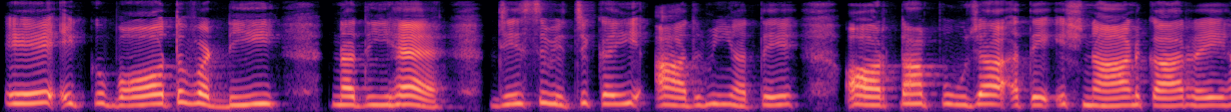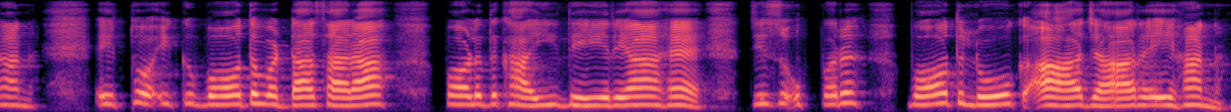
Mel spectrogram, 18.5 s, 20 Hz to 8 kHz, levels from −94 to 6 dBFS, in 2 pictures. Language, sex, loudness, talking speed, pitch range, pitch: Punjabi, female, -17 LUFS, 115 wpm, 210-245 Hz, 230 Hz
